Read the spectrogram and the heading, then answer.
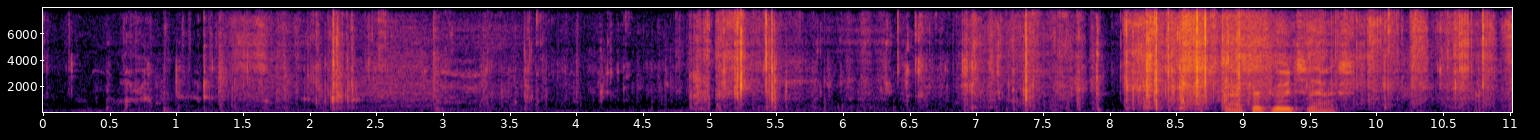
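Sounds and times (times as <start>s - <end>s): person chewing crunchy food: 0.0s - 8.8s.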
